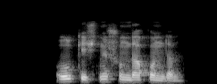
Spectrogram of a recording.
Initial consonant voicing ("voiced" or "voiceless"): voiced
